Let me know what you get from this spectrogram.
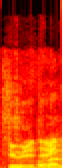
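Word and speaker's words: Dúnadan: of the Rings cuz it dunadan is how you say it but just just a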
